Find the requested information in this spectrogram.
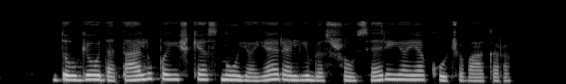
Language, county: Lithuanian, Šiauliai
